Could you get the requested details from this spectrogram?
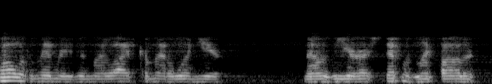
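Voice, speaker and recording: The voice belongs to a man. It is medium in pitch. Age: 60s. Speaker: former commune member. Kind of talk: radio interview. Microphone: muffled.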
